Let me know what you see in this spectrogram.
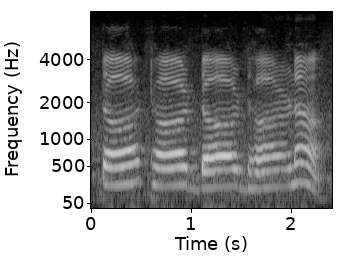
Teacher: ये हमारे मुंह के अंदर मूर्धा भागों को स्पर्श करती है। मूर्धा तालु के ऊपर वाले भाग को मूर्धा कहते हैं।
